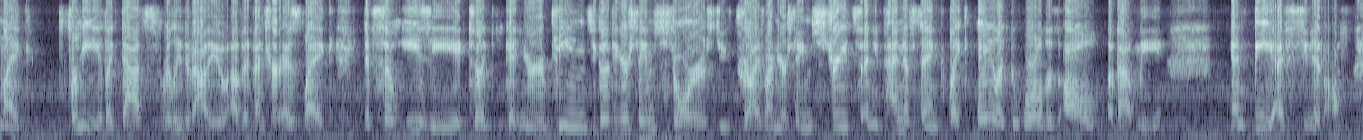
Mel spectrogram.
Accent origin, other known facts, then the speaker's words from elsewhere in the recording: Utah, United States; I grew up in Utah, which is mm-hmm. a super outdoorsy like adventure place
